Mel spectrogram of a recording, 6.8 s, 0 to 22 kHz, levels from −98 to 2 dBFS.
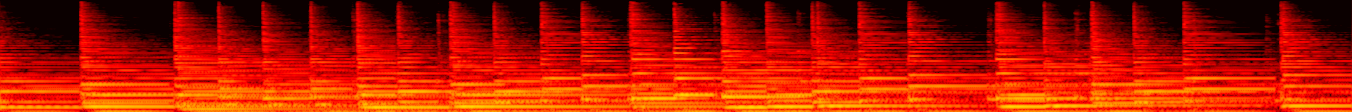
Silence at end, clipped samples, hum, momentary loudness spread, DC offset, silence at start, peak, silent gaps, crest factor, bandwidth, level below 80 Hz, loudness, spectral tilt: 0 s; under 0.1%; none; 5 LU; under 0.1%; 0 s; -20 dBFS; none; 14 dB; over 20 kHz; -46 dBFS; -35 LUFS; -5.5 dB/octave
